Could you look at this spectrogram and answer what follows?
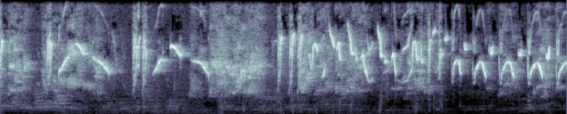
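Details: Kolibri wulung sunbird singing hard against a loud rival. Jumbled high twitters give way to a fast series of repeated arched chirps, about two or three per second, shrill and ringing.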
